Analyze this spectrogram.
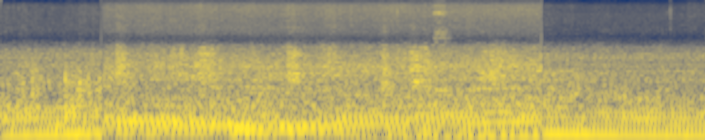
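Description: Steady hum of a motorbike engine and traffic while riding. For about three seconds in the middle there is added hissing spray of water from a road-watering truck's sprinkler bar, starting and stopping abruptly.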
